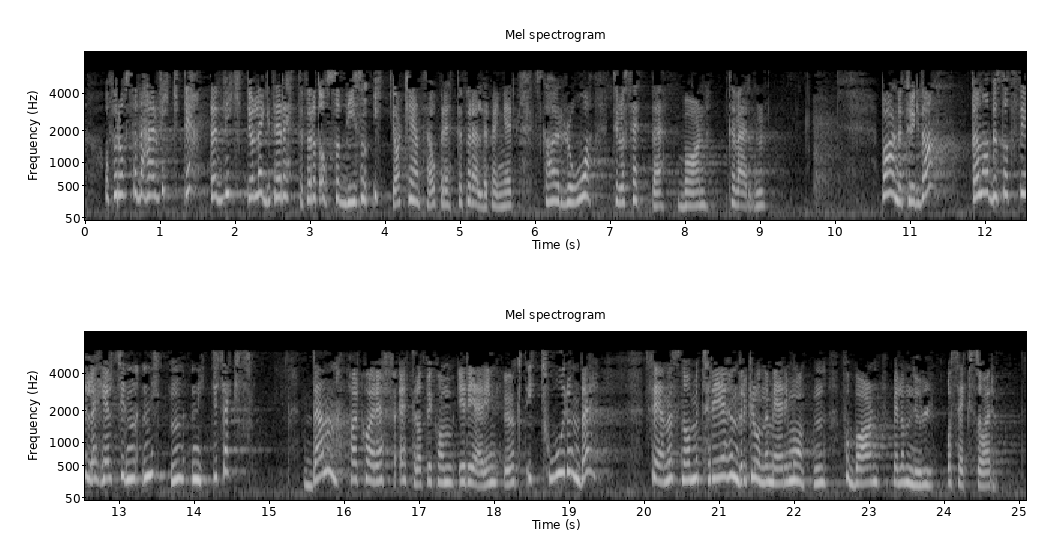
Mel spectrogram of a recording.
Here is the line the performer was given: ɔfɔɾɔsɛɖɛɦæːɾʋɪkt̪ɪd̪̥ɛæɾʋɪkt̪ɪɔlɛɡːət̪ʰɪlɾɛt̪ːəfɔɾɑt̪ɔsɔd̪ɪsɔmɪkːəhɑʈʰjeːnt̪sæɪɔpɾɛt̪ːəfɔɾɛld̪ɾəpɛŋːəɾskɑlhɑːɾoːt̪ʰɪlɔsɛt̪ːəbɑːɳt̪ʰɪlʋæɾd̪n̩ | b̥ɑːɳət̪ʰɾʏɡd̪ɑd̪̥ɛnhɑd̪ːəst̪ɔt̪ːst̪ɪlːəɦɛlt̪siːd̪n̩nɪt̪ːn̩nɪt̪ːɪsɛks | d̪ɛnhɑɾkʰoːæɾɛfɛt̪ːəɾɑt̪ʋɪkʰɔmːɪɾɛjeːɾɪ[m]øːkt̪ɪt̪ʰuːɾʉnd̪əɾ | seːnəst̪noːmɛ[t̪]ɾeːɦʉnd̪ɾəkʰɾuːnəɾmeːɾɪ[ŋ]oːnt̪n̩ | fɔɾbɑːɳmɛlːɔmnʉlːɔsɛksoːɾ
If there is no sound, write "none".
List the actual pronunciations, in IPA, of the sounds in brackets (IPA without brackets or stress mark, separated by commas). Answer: ŋ, t̪ʰ, m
